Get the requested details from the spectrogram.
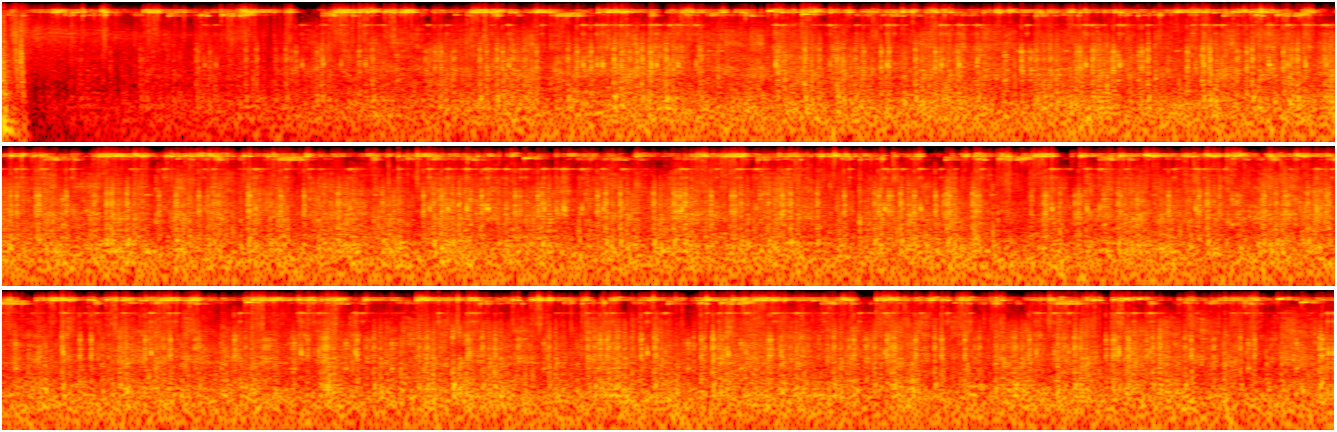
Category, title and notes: Sound effects > Other mechanisms, engines, machines
Hi! That's not recordedsound :) I synthed it with phasephant!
